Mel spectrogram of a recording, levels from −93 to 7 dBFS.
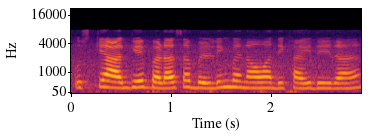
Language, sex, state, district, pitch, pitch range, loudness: Hindi, female, Bihar, Gaya, 260 Hz, 250-290 Hz, -15 LUFS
